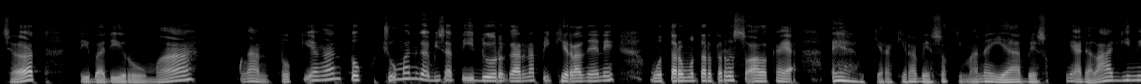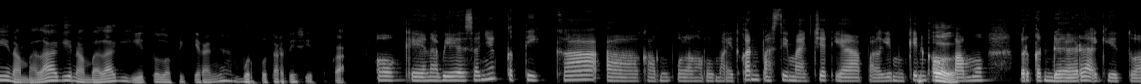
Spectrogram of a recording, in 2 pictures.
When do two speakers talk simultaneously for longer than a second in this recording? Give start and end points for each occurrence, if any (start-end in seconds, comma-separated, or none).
none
